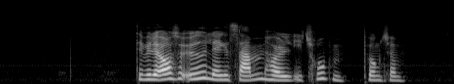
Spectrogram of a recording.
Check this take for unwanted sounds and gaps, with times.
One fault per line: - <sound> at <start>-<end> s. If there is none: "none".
none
